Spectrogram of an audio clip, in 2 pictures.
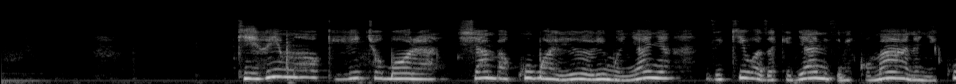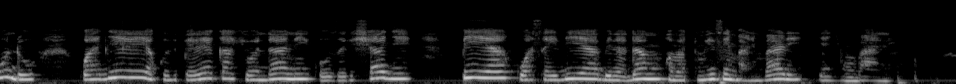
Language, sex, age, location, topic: Swahili, female, 36-49, Dar es Salaam, agriculture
